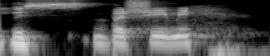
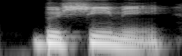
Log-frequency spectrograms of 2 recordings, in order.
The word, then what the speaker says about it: Buscemi: Steve Buscemi. – Buscemi.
